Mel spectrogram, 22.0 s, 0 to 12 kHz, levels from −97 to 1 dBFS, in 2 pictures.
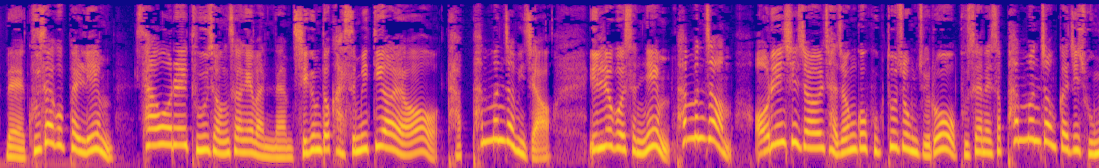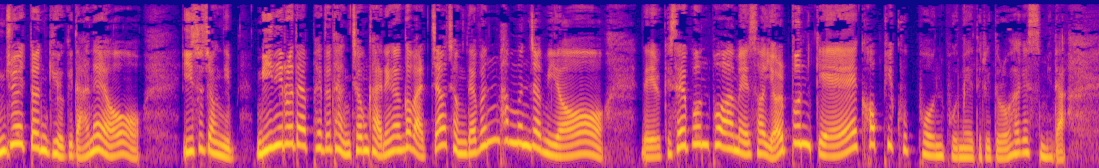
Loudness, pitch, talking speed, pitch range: -13 LUFS, 255 Hz, 310 characters per minute, 195-320 Hz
